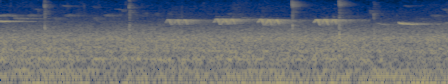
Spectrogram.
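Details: A squirrel hiccuping after freaking out at someone gives four buzzy, evenly spaced notes about half a second apart, then a thinner final note, over constant outdoor background noise.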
